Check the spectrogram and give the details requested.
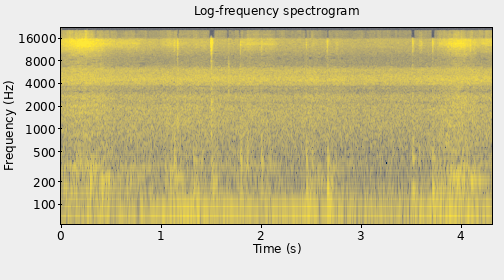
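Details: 2001 Dodge Ram with replacement dash, heat/air vent after rubber padding was glued behind it: only a faint low hum and soft background sounds, no buzz or rattle; no rattle.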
